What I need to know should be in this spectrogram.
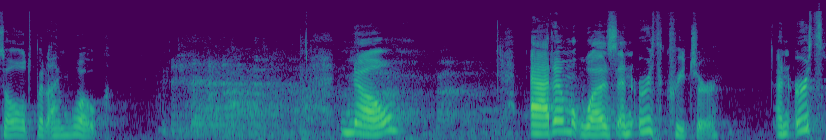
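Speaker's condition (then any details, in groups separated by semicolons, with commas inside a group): No condition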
